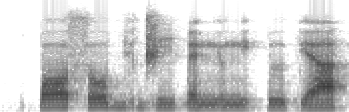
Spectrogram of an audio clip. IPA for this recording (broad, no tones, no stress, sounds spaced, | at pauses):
k͡p ɔ s o bʲ u d͡ʒ i ɓ ɛ mʲ ɔ mʲ e k͡p ɯ pʲ a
